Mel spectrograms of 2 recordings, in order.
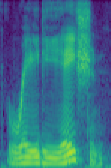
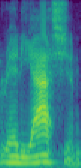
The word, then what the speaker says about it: radiation: So the intonation here or the pronunciation I should say is very important. radiation Not radiación, but radi-a-ation.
